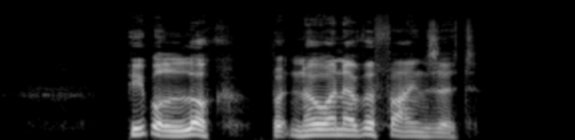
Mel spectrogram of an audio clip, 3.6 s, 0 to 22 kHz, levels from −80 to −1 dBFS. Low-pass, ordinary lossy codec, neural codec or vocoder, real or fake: 14.4 kHz; none; vocoder, 44.1 kHz, 128 mel bands, Pupu-Vocoder; fake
